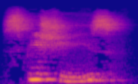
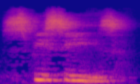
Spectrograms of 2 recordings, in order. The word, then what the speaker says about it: species: This word has two pronunciations. It can be pronounced as species with the sh sound, and also as species with the s sound.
